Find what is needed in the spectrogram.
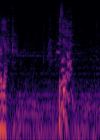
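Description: Background music with steady held tones. A little over a second in comes one short, loud cry from a voice, its pitch wavering.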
